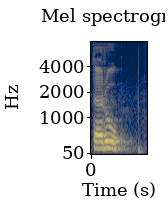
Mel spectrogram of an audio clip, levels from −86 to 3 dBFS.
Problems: none marked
